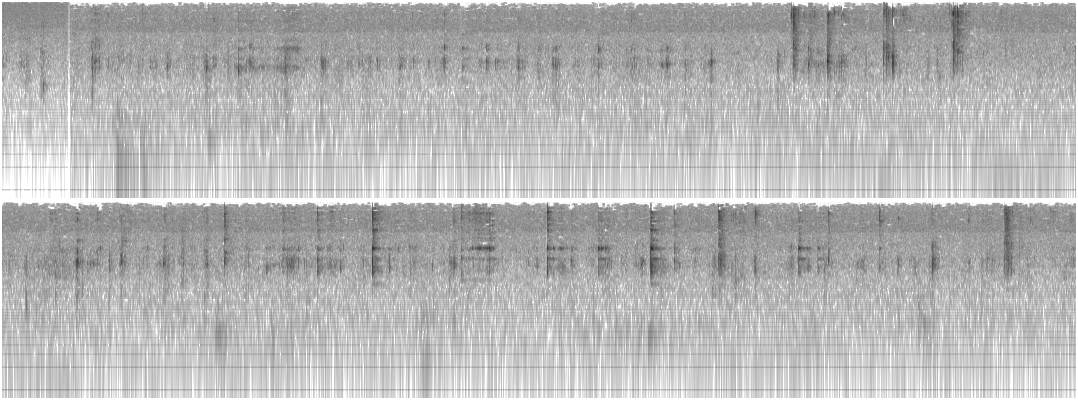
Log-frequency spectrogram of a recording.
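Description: Close-up chewing and biting of fried potato slices, with soft mouth sounds and scattered sharp clicks of chopsticks tapping a ceramic dish. The loudest click comes about two-thirds of the way through.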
